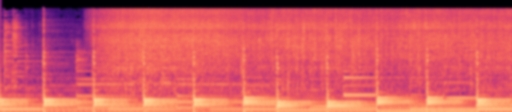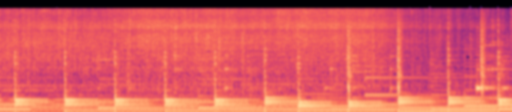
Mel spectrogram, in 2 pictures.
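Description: Curry leaves and dried red chillies sizzling in hot oil in a cast-iron pan. The sizzle starts about a second in and stops just before the end, over background music with a steady beat.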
